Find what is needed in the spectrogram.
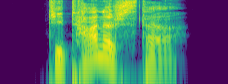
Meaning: inflection of titanisch: 1. strong/mixed nominative masculine singular superlative degree 2. strong genitive/dative feminine singular superlative degree 3. strong genitive plural superlative degree
- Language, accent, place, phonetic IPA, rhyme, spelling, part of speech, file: German, Germany, Berlin, [tiˈtaːnɪʃstɐ], -aːnɪʃstɐ, titanischster, adjective, De-titanischster.ogg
